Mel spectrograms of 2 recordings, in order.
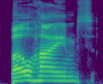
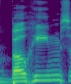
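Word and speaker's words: Boeheim: I've heard it pronounced both ways, Boheim or Boheim.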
